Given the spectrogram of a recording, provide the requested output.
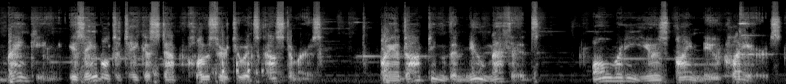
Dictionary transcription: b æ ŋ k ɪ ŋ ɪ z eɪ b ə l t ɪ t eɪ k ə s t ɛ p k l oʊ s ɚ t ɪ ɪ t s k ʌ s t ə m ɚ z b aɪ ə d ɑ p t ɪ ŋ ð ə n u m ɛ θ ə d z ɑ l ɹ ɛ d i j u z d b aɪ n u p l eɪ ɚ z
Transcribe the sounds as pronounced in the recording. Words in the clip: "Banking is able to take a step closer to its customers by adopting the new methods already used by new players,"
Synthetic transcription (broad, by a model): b æ ŋ k ɪ ŋ ɪ z eɪ b ə l t ɪ t eɪ k ə s t ɛ p k l oʊ s ɚ t ɪ ɪ t s k ʌ s t ə m ɚ z b aɪ ə d ɑ p t ɪ ŋ ð ə n u m ɛ θ ə d z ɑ l ɹ ɛ d i j u z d b aɪ n u p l eɪ ɚ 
